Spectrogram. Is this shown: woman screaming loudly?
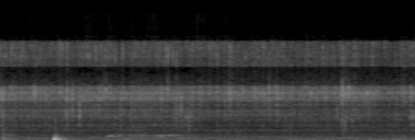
no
